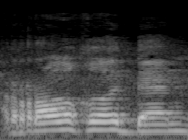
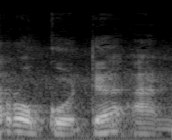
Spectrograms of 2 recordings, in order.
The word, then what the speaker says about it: رغدا: Wakula minha rogodan. Bacanya rogodan. Jangan wakula minha rogodaan, nanti disimarahin sama Pak Ustadz ya, gitu ya.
